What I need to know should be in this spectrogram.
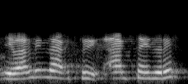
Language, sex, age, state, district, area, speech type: Kannada, female, 60+, Karnataka, Belgaum, urban, conversation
